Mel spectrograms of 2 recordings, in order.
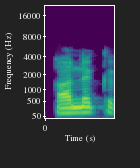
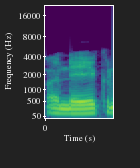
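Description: First: ਅਨਕ with a short middle vowel; correct short-vowel reading. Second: ਅਨੇਕ with a long "ay" in the middle; wrong long-vowel reading. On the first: Teacher showing the right reading, ਅਨਕ with short middle vowel. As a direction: say ਅਨਕ as "a-nuk". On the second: Teacher showing what not to read, ਅਨੇਕ with long middle vowel. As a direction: say ਅਨੇਕ as "a-NAYK". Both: Shown as a demonstration. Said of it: "ਇਹਨੂੰ ਅਨੇਕ ਨਹੀਂ ਪੜ੍ਹਨਾ".

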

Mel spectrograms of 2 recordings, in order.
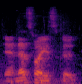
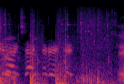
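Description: First: Said in the usual way. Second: "That's why it's good" stretched very slowly, pitched much higher; mock-preach "why" long and high; drawn-out mock emphasis. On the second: Shown as a demonstration. Repeats line, second drawn out.

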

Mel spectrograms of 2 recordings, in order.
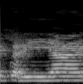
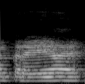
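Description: First: ਕਰੀਆ with long "ee"; wrong pronunciation. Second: ਕਰੇਆ with "re", no long ee; short middle vowel in ਕਰੇਆ; correct pronunciation. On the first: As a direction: say ਕਰੀਆ as "ka-ree-ya". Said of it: "ਗਲਤ ਉਚਾਰਨ ਹੋਵੇਗਾ". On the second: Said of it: "ਇਸ ਦਾ ਸ਼ੁੱਧ ਉਚਾਰਨ ਹੈ". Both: Shown as a demonstration.

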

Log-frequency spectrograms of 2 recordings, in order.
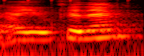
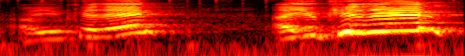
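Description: First: Said in the usual way. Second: Building from loud to a much higher yell; outraged shout. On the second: Real, not acted. Gamer yelling at what just happened, rising to a shout. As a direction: blow up in disbelief. Player outraged at game event.

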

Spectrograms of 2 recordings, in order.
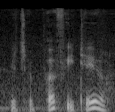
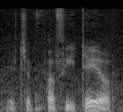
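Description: First: Much higher, sing-song praise of the tail; high cooing dog talk. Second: Said in the usual way. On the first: Real, not acted. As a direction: coo it up high like praising a puppy.

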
